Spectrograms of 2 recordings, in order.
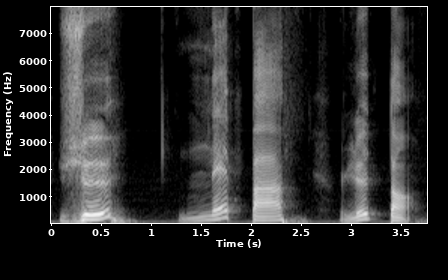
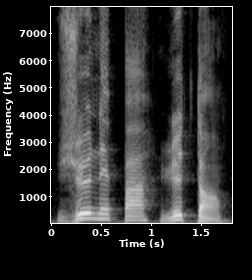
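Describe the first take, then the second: First: The sentence is spoken at a slow pace. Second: The sentence is spoken at a fast pace. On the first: "a gente vai falar bem devagar" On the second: "tá rápido demais"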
